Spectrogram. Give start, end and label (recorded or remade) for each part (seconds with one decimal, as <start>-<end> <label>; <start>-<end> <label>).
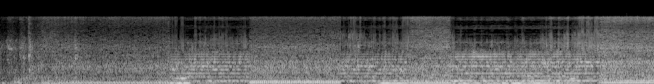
0.0-1.7 recorded; 1.7-2.5 remade; 2.5-3.4 recorded; 3.4-4.1 remade; 4.1-4.5 recorded; 4.5-6.0 remade; 6.0-6.5 recorded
